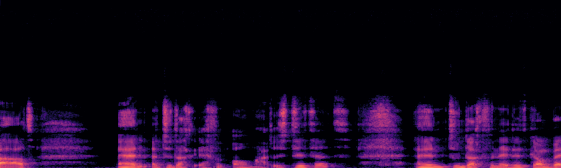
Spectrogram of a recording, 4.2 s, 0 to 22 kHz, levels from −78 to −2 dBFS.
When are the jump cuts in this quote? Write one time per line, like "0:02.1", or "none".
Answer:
0:01.1
0:02.0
